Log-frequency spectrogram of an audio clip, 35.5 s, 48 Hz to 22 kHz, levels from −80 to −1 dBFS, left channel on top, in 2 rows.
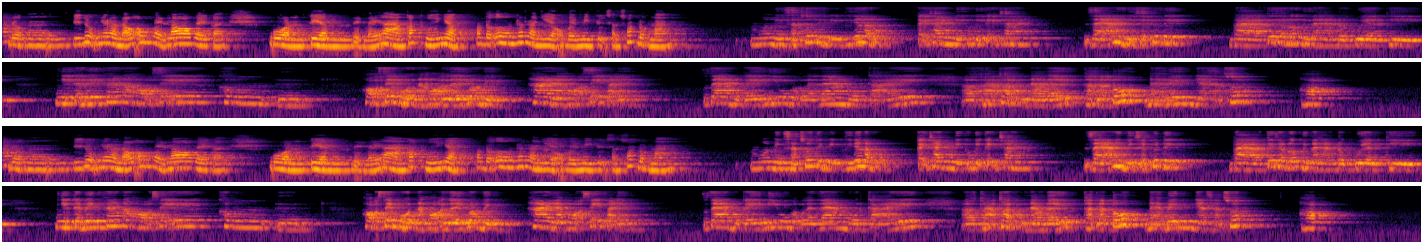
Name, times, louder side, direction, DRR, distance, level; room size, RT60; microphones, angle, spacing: voice 1, 0.0-8.4 9.7-9.9, left 3 dB, 60° left, 7 dB, 1.5 m, -20 dB
voice 2, 9.3-11.0 11.4-12.8 13.5-14.7 15.3-17.7 18.4-21.5 22.3-24.0 24.3-25.7 26.5-33.3 34.0-34.2, right 2 dB, 50° right, -3 dB, 5.1 m, -23 dB
18.5 x 18.0 x 4.2 m, 1.0 s
head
